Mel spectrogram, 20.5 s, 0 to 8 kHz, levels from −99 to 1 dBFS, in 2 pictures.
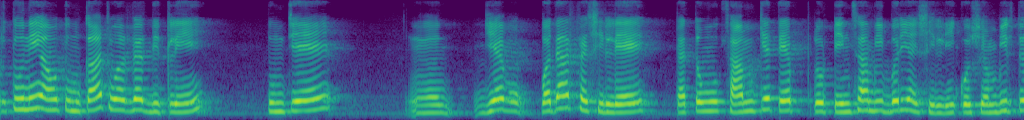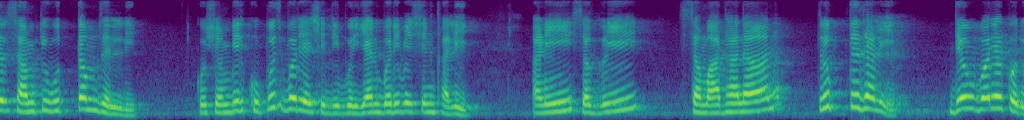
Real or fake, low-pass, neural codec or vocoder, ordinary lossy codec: fake; none; codec, 16 kHz, 6 kbps, DAC; none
